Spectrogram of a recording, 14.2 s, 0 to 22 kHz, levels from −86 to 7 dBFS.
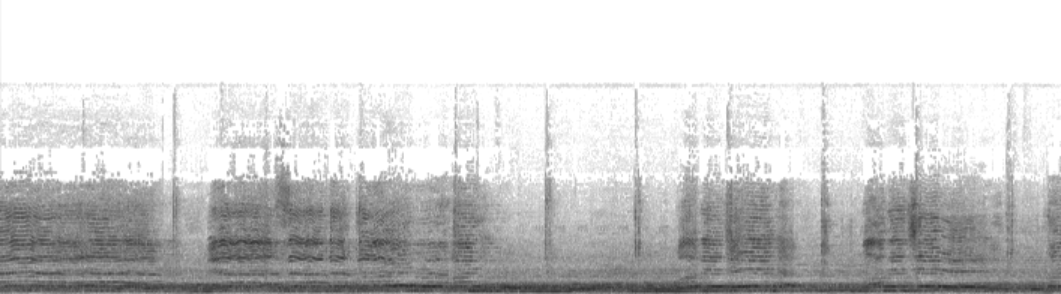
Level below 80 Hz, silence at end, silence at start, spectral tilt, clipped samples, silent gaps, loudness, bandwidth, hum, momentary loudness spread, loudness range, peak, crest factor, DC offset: -66 dBFS; 0 s; 0 s; -1.5 dB/octave; under 0.1%; none; -15 LUFS; 14 kHz; none; 5 LU; 2 LU; -2 dBFS; 14 dB; under 0.1%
